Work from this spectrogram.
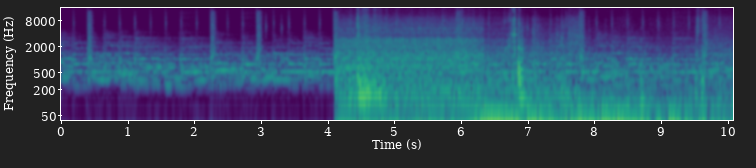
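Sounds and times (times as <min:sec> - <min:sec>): background music: 0:00.0 - 0:10.0
fuel nozzle rushing: 0:04.1 - 0:10.0
fuel nozzle knocks: 0:06.4 - 0:10.0.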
